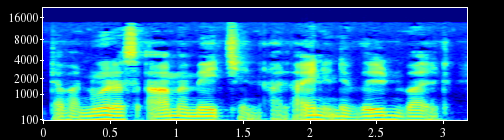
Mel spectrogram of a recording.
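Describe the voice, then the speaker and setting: A man reading a fairy tale aloud as narrator, steady and unhurried, with small slips he corrects. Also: sits low, gravelly.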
